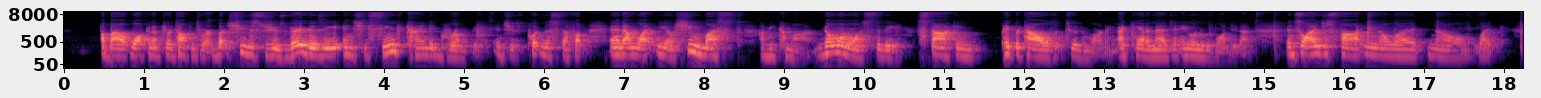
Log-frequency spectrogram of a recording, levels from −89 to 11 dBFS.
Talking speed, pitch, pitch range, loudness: 235 wpm, 135 Hz, 125-150 Hz, -20 LUFS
